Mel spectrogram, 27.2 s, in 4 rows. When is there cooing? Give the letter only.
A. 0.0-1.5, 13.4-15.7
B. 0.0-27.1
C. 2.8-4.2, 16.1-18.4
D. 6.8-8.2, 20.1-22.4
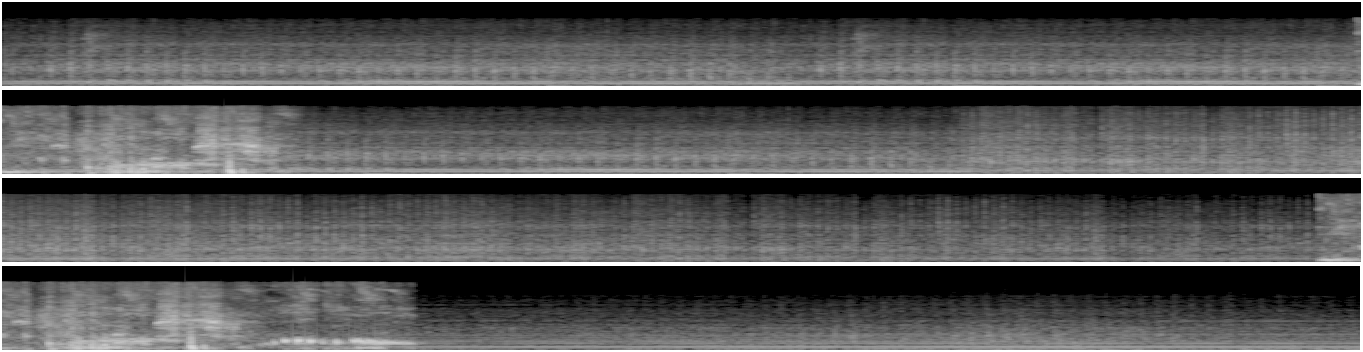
D.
